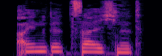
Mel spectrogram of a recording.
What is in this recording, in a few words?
"eingezeichnet", German; adjectives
